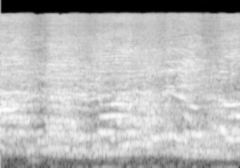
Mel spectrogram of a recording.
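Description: A group of children calling out and cheering together, many high voices overlapping at once.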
